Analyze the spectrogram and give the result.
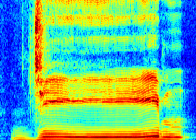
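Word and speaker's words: جيم: এই জিম বলার সময় জি, এই যে একটা আওয়াজ, এই বাতাসটা কিন্তু বের হবে না। বাতাস বের হলেই জিমের উচ্চারণ সুন্দর হবে না।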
